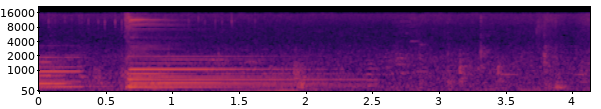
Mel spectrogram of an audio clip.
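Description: An acoustic guitar is strummed, its chords ringing out and fading.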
